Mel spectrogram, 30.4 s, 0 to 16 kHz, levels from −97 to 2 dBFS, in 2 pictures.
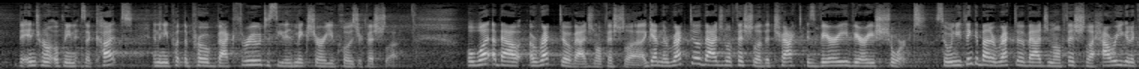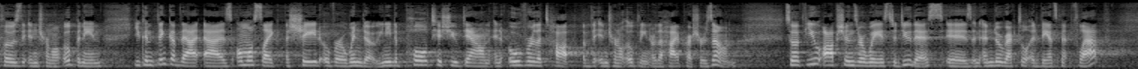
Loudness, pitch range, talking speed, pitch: -26 LUFS, 170-215 Hz, 200 wpm, 190 Hz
